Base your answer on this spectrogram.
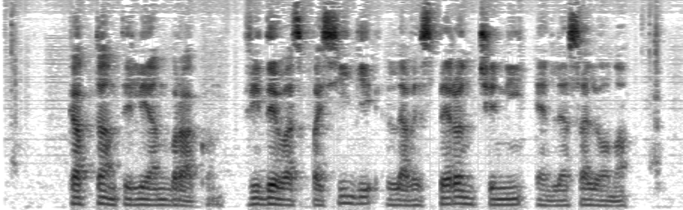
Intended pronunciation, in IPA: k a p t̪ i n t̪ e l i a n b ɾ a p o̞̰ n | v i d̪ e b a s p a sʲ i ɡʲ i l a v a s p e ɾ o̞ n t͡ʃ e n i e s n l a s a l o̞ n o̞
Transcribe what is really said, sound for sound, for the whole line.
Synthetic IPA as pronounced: k a p t̪ a n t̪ e l i a n b ɾ a k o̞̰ n | v i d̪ e v a s p a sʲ i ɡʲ i l a v e s p e ɾ o̞ n t͡ʃ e n i e n l a s a l o̞ n o̞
